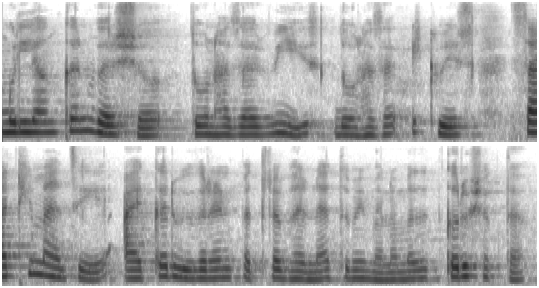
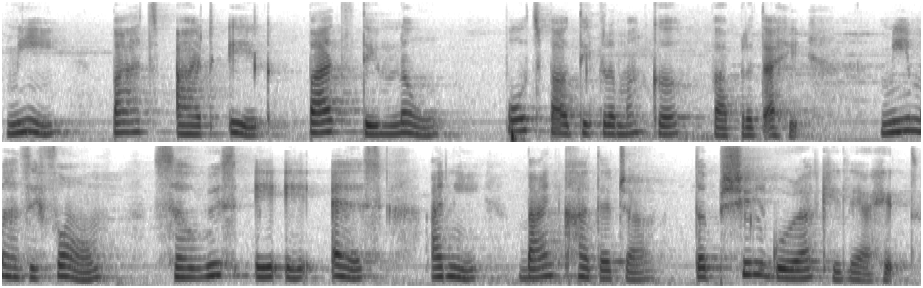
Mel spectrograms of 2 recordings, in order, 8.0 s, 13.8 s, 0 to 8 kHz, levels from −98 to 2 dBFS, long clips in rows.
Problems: background sounds at intervals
